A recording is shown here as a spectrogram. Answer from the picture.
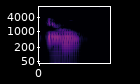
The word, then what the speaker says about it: Errol: That's Errol, right? – Yeah, that's how you pronounce it. Errol.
